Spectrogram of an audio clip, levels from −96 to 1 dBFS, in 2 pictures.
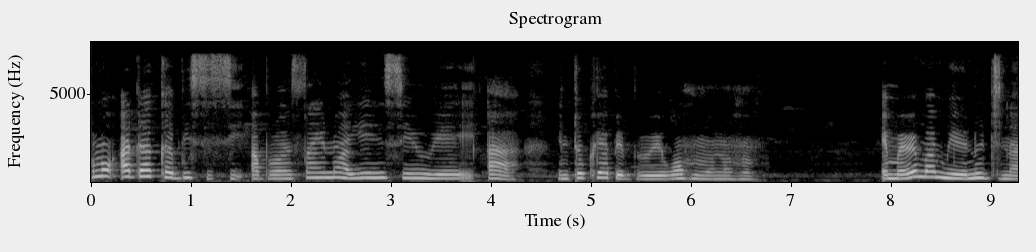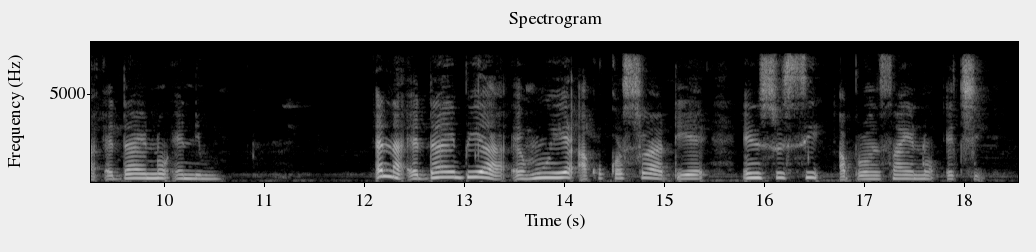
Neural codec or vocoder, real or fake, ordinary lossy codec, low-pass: none; real; MP3, 64 kbps; 7.2 kHz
